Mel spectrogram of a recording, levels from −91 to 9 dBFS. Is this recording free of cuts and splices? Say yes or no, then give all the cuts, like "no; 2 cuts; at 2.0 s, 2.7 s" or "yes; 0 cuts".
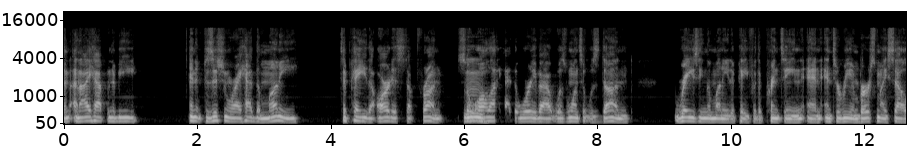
yes; 0 cuts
